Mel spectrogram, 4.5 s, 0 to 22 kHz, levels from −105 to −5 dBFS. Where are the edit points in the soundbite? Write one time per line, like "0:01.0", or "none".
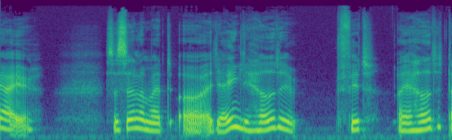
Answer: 0:01.8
